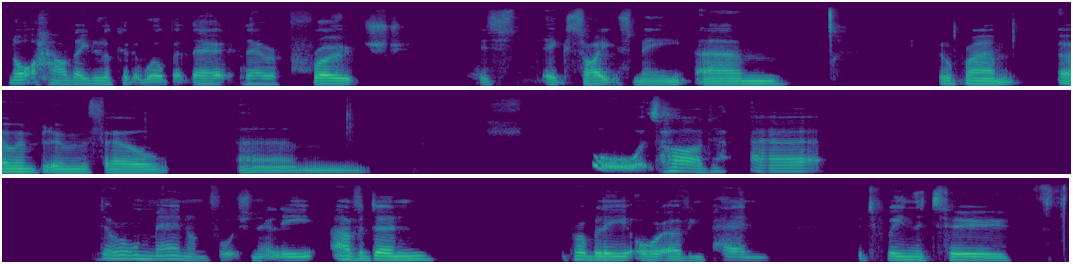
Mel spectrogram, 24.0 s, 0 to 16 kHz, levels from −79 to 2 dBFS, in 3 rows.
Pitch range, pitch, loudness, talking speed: 115-135 Hz, 120 Hz, -32 LUFS, 85 wpm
